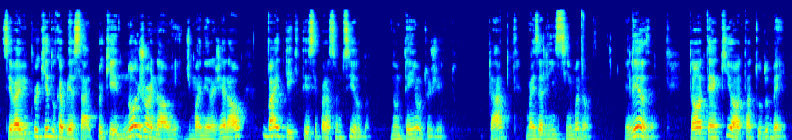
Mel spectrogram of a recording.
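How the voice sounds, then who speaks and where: Gravelly man teaching software. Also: on the high side, big pitch swings, fairly quick. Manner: chatty, checks in often with the viewer. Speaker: software instructor. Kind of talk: screen-recorded software tutorial.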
